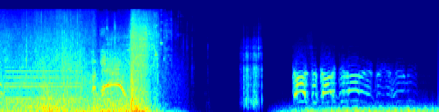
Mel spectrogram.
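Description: Film-trailer sound design of a tornado striking a vehicle: loud wind roar over a deep rumble, with a few held tones and a shout, cutting to sudden silence about three seconds in. After a brief short sound in the silence, a voice comes in over a low rumble near the end.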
